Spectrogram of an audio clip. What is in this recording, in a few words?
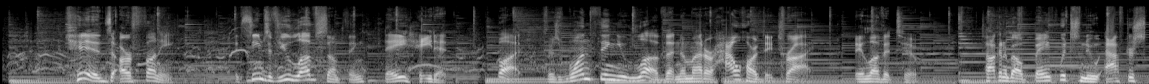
Commercial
